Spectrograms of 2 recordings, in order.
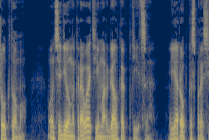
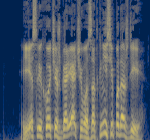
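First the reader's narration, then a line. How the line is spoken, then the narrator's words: Smiling shout. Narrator (Russian): крикнул док, улыбаясь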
